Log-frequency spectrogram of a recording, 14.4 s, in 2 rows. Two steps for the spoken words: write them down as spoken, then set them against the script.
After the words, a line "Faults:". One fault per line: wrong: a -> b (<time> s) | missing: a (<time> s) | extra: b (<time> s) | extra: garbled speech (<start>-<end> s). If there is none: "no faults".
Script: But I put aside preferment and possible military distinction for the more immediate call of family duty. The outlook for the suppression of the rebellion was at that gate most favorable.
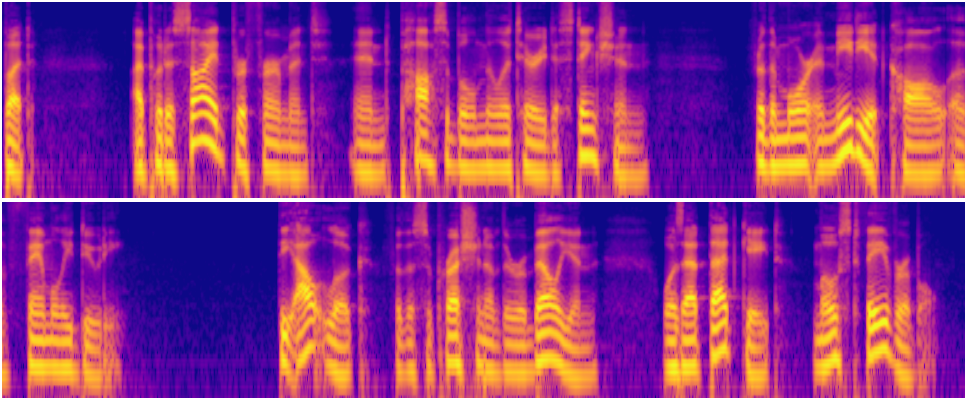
But I put aside preferment and possible military distinction for the more immediate call of family duty. The outlook for the suppression of the rebellion was at that gate most favorable.
Faults:
no faults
